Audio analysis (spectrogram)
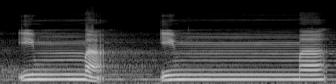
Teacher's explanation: Kemudian fa imma, fa dibaca pendek, imma di sini ada mim yang bertasydid. Ini dinamakan dengan ghunnah musyaddadah. Cara bacanya didengungkan.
